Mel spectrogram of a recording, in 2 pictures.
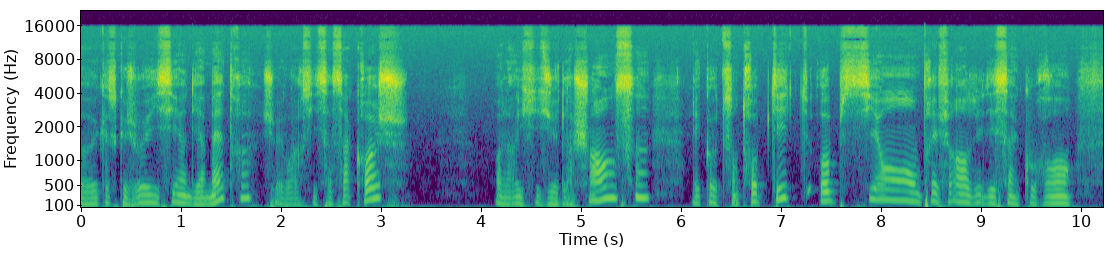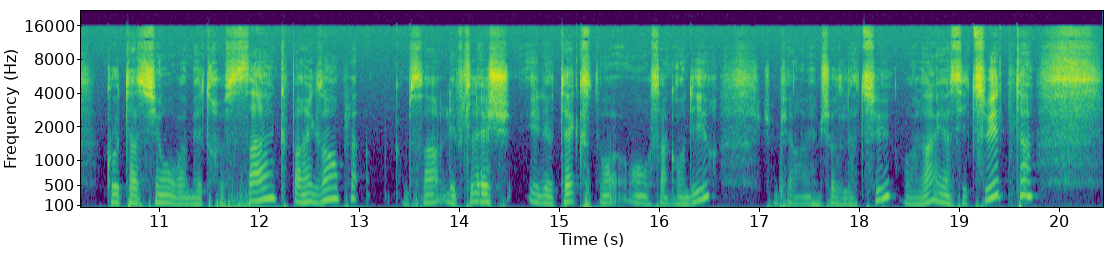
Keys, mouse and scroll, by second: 1.5 click, 3.1 click, 4.9 click, 7.2 click, 8.5 click, 10.3 click, 11.6 click, 13.0 KP_5, 14.9 click, 17.3 click, 18.4 click, 18.9-19.6 scroll down 2.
